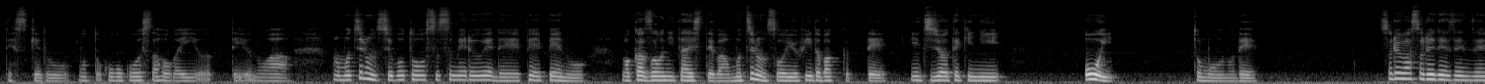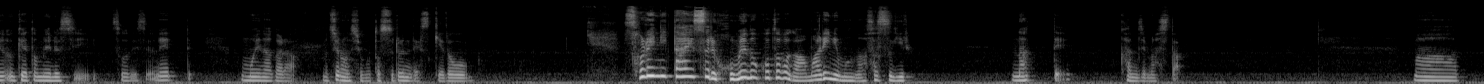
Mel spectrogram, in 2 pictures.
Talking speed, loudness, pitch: 310 characters per minute, -26 LUFS, 170 Hz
